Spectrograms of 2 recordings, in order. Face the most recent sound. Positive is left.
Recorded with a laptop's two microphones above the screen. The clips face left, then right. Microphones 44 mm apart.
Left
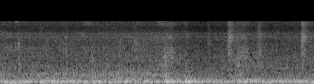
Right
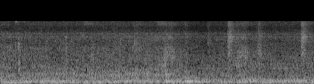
turn(degrees=25)  # may be behind; listen again after turning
